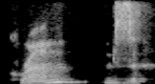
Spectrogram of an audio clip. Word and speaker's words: crumbs: This is short vowel, crumbs. In lamb, MB, that B is silent. Remember that. Crumbs.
